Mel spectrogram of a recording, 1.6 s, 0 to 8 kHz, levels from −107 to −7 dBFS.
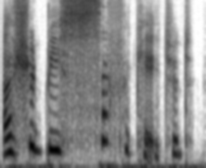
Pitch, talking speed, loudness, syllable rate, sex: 315 Hz, 155 wpm, -17 LUFS, 5.1 syllables/s, female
